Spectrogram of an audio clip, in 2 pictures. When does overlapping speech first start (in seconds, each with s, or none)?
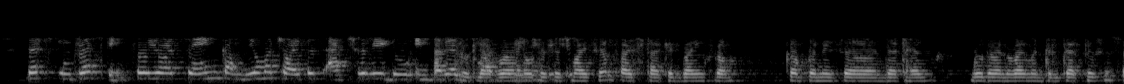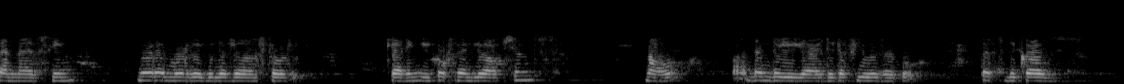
4.3 s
